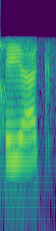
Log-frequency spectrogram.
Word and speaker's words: Hayek: This first one is from Selma Hayek. Am I saying her name right? Selma Hayek? – Hayek. – The actress? Hayek.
